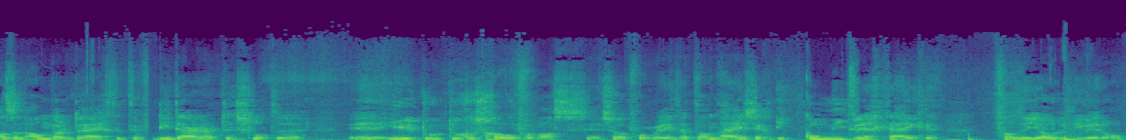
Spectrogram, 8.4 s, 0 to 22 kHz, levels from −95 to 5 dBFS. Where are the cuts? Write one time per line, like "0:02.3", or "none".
0:01.1
0:05.1
0:05.8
